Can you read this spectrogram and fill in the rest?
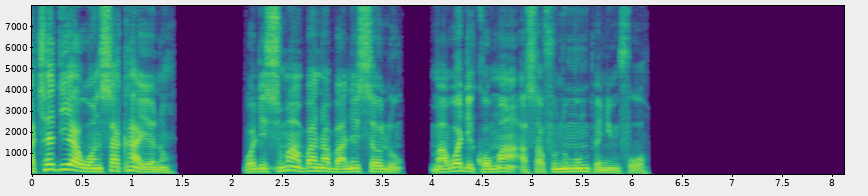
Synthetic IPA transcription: a˨t͡ɕʰɛ˦dɪ˦a˨wɔ̃˨n̩˨sa˦kʰã˦˨jɛ˦nʊ̃˦ | wʔɔ˨dɪ˨sʊ̃˦mã˦˨ba˦nã˦ba˨nɪ̃˦sa˦u˦˨lo̰˨ | mã˨wɔ˦dɪ˨kʰɔ˨mã˦˨ʔa̰˨sa˨fʊ˨nʊ̃˦mʊ̃˦m̩˦pʰɛ˨nĩ˨m˨fʊ˦ɔ˦

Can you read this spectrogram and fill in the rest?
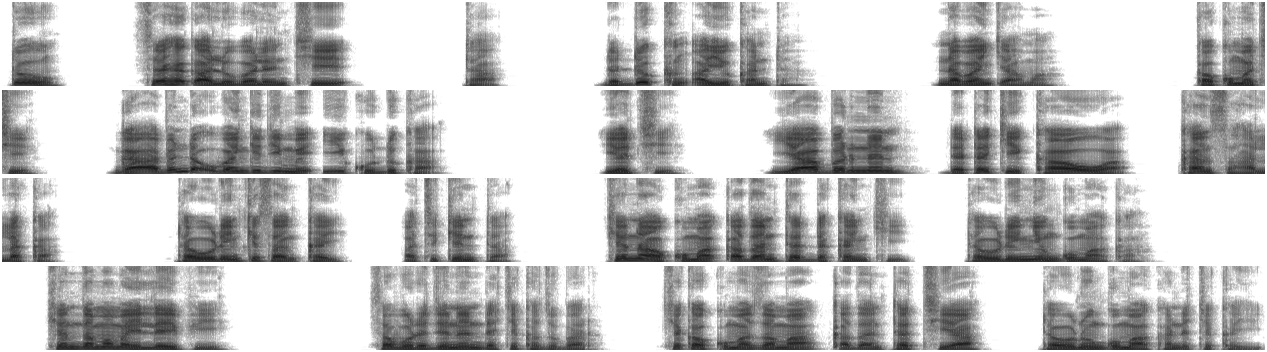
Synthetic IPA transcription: toː˨ | sa˦ka˨kʼaː˨luː˨bɐ˨lɐ˨nt͡ʃeː˦ | ta̰˨ʔ | da˨dʊ˦kːɐ˨ŋʔa˦jːʊ˨kɐ˦nta˨ | na˦bɐ˦ŋkʲʼa̰ː˨ma̰ː˦ | ka˨kʷʊ˦ma˦t͡ʃeː˦˨ | ɡaː˨ʔa˨bɪ˦nda˨ʔʊ˨bɐ˦ŋɡʲɪ˦d͡ʒiː˨ma˨jʔiː˦kʷoː˨dʊ˦ka̰˨ | jaː˦t͡ʃeː˦˨ | jaː˦bɪ˦rnɪ˦n | da˨tɐ˦kʲeː˨kaː˦woː˦wa̰ː˨ | kɐ˦˨nsa˨ɦa˨lːɐ˦ka̰ː˨ | ta˦wʊ˦ɽɪ˦ŋkʲɪ˦sɐ˨ŋka˦˨j | ʔa˨t͡ʃɪ˦kʲɪ˦nta̰˨ʔ | kʲɪ˦naː˨kʷʊ˦ma˦kʼɐ˦zɐ˦ntɐ˦rda˨kɐ˦˨ŋkʲi˨ | ta˦wʊ˦ɽɪ˦ɲjɪ˦˨ŋɡʷʊ˦maː˨kaː˨ | kʲɪ˦nzɐ˦ma˦ma˨jla˦˨jɸiː˨ | sɐ˦boː˨da˨d͡ʒɪ˦nɪ˦nda˨kʲɪ˦ka˨zʊ˦bɐ˦r | kʲɪ˦ka˨kʷʊ˦ma˦zɐ˦ma˦kʼɐ˨zɐ˦ntɐ˦rt͡ʃɪ˦jaː˦ | ta˦wʊ˦ɽɪ˦ŋɡʷʊ˦maː˨kɐ˦nda˨kʲɪ˦ka˨ji˦

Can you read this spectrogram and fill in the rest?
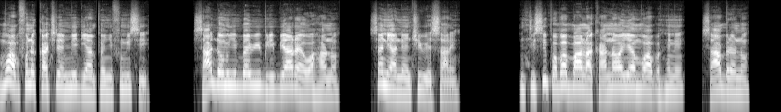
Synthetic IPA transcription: m̩˦bʊ˦a˨bʊ˨fʊ˦nʊ̃˦kʰa˦t͡ɕʰɪ˦ɾɛ˨m̩˦mĩ˦di˨a˨m̩˨pʰæ˨ɲĩ˨fʊ˦nʊ̃˦se˨ | saː˨˦dõ˦m˦jĩ˦bæ˦ɥi˦bi˨ɾi˨bi˦a˦ɾa˨wɔ˦ɦa˦nʊ̃˦ | sɛ˦nɪ̃˨a˨nɛ̃˨ɲ̩˨t͡ɕᶣɪ˦ɥe˨sa˦ɾɪ˦ | n̩˨ti˨si˦pʰɔ˨ba˦baː˦la˨kʰa˨nã˦ɔ˦jɛ˦m̩˦ʊ̃˦a˨bʊ˨ɦɪ̃˦nɪ̃˦ | saː˨˦bɾɛ˦nʊ̃˦

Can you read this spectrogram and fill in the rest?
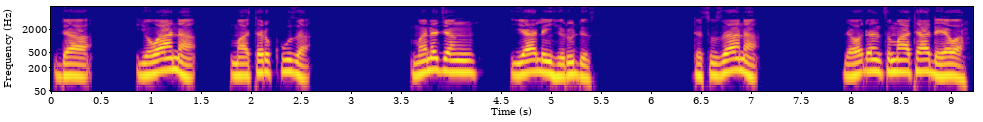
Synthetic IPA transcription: da˨ | jʊ˨waː˦naː˨ | maː˨tɐ˦rkʷuː˦zaː˨ | mɐ˦nɐ˦d͡ʒɐ˨ŋ | ɪ˨jaː˦lɪ˨ŋɦɪ˨ɾʊ˦dʊ˨s | da˨su˨zaː˦na˨ | da˨wɐ˦ɗɐ˦nsu˦maː˦taː˦da˨jɐ˦waː˨

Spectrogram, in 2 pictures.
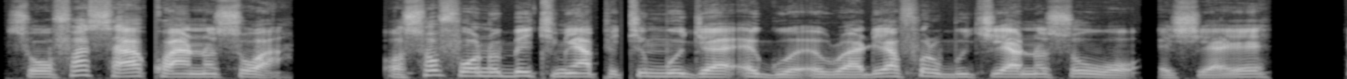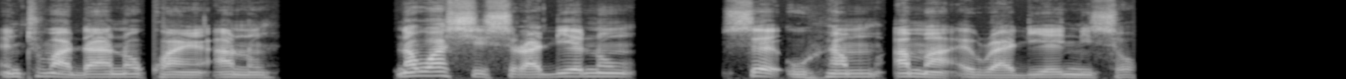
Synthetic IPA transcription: sɛ˨wɔ˨fa˦saː˨˦kʷʰã˨n˦nʊ̃˦sʊ˦a̰˨ | ɔ̰˨sɔ˦fʊ˨ɔ˦nʊ̃˦be˦tʰu˨mĩ˦a˨pʰɪ˨tʰɪ˦m̩˦mo˦d͡ʑa˦ʔæ˦ɡu˨a˨ʔæ˨wu˨ɾa˨dɪ˦a˦fɔ˦ɾʊ˨bu˦t͡ɕʰi˦a˨nʊ̃˦sʊ˦wɔ˨æ˨ɕi˨a̰˨jɛ˦ | n̩˦tʰʊ̃˦mã˨dãː˦nʊ̃˦kʷʰã˨na̰˨nʊ̃˦ | nã˦wɔ˦a˦ɕɪ˨sɪ˨ɾa˨dɪ˦ɛ˦nʊ̃˦ | sɛ˦ʔo˨ɦᶣã˦ma˦mã˨ʔæ̰˨wu˨ɾa˨dɪ˦ɛ˦nĩ˦sɔ˦

